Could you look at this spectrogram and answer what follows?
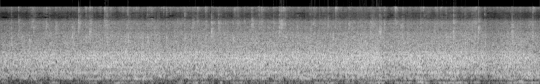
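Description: Rain falling steadily: a continuous, even hiss.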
